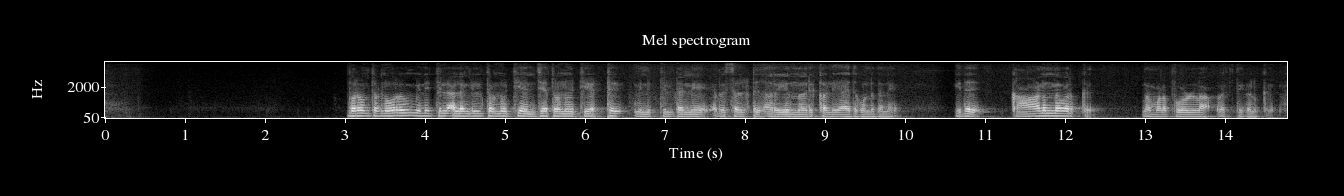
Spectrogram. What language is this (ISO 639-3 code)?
mal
